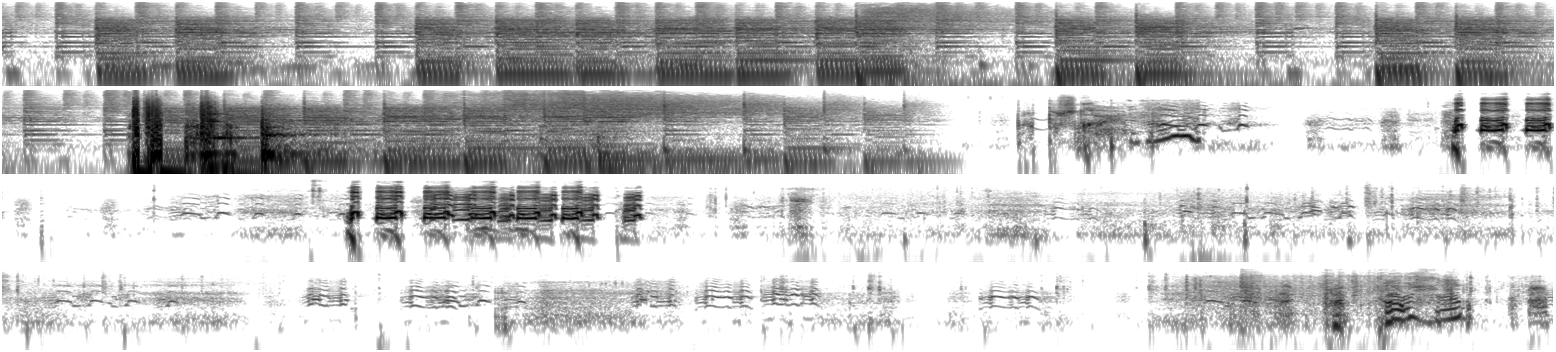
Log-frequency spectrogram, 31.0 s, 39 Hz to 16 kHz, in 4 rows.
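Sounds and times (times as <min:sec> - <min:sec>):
goose honking: 0:13.8 - 0:15.5, 0:16.4 - 0:18.8.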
